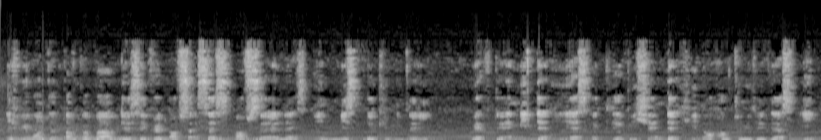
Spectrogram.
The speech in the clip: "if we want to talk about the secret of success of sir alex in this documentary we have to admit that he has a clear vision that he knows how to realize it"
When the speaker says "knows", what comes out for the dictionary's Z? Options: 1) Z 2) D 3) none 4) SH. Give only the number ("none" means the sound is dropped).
3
